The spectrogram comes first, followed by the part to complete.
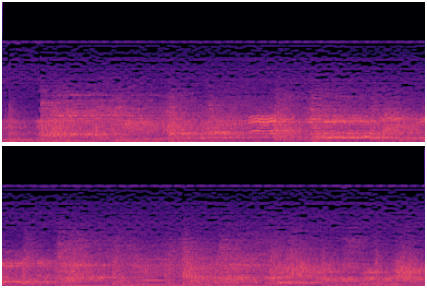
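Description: Gospel choir singing, with a male soloist singing into a handheld microphone.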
